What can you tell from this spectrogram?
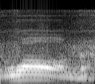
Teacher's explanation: when you say long you don't really have to pronounce the g at the end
